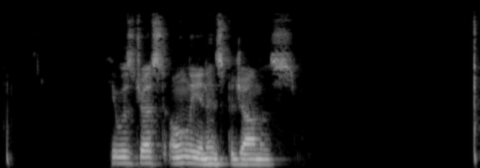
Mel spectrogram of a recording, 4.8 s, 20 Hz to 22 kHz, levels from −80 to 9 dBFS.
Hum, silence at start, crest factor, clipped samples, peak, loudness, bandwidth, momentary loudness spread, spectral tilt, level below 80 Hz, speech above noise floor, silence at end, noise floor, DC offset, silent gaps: none; 1.1 s; 20 dB; under 0.1%; -6 dBFS; -23 LUFS; 16 kHz; 10 LU; -4.5 dB/octave; -64 dBFS; 43 dB; 0.05 s; -65 dBFS; under 0.1%; 3.44-4.70 s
